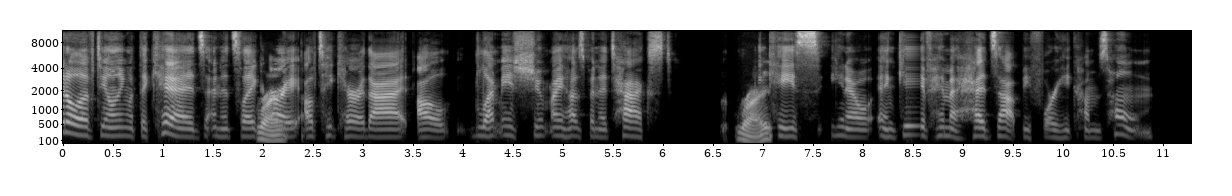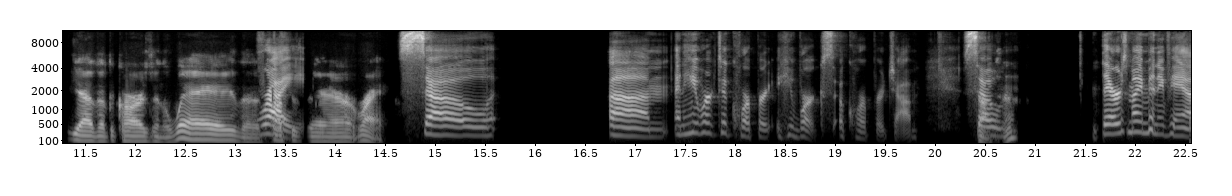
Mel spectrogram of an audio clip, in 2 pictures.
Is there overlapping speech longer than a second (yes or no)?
no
